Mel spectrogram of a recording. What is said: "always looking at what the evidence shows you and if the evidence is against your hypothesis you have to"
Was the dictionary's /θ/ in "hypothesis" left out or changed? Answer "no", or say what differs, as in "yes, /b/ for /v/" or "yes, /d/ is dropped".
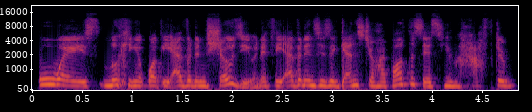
no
